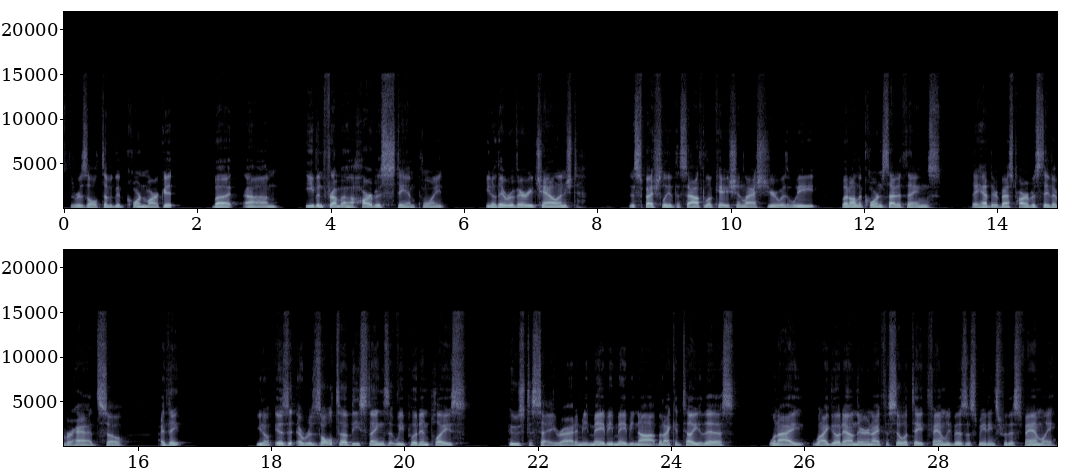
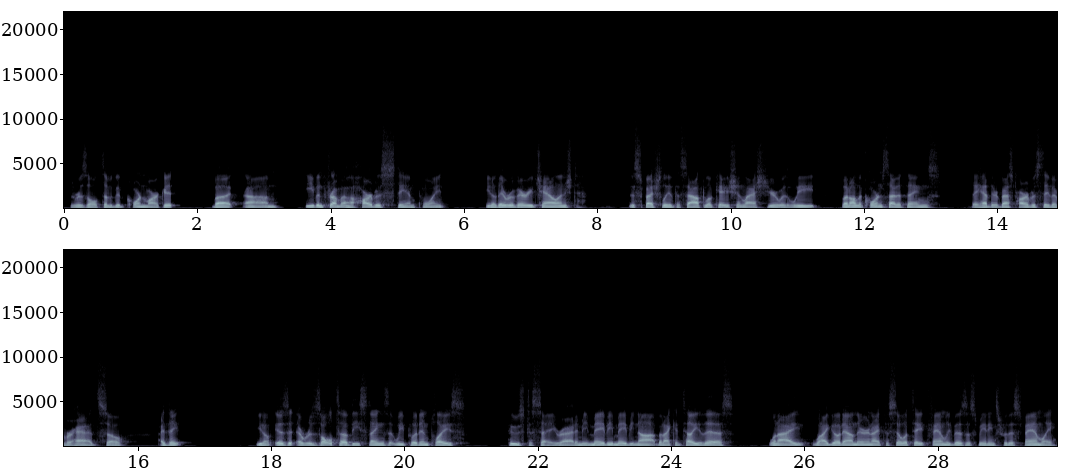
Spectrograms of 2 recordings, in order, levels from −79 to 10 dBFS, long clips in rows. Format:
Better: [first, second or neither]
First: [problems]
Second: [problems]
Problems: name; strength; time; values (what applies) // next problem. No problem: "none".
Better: first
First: none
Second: muffled; very; fading above 3.5 kHz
